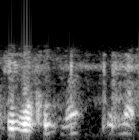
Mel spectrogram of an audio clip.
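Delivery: imitating brother, high and soft; calming down. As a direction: ease into quiet, relieved agreement. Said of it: "Now he calms down".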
